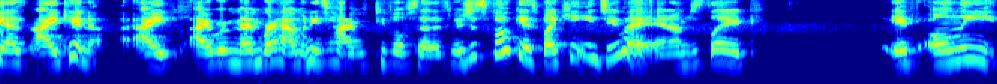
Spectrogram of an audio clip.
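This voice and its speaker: This woman has an unremarkable speaking voice with an American accent, a fairly high pitch, lively intonation and a fairly quick pace. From New York City, Queens. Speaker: guest sharing mental health experience. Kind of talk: personal testimony in interview.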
